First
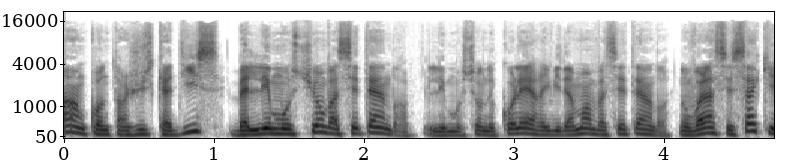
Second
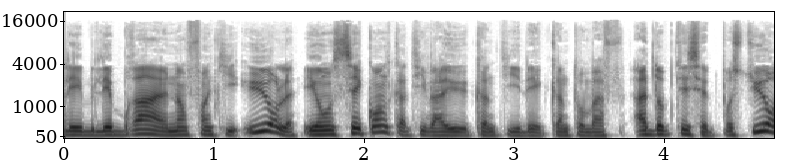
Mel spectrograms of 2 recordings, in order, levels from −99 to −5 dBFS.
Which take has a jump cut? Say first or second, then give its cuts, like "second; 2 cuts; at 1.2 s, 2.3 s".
second; 1 cut; at 2.0 s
